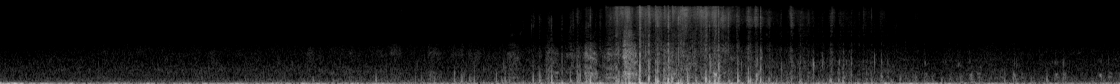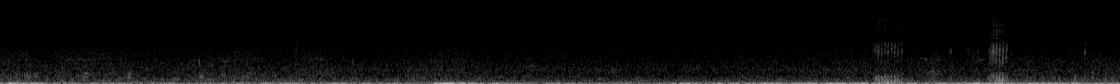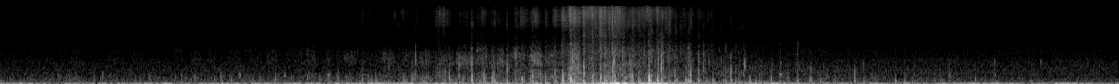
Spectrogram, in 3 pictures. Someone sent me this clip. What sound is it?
Gallopping ponies / horses. From right to left and vice versa.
